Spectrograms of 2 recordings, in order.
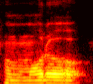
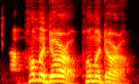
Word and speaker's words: Pomodoro: I forgot how to pronounce it. Promoto, where you take breaks basically on every. Pomodoro. Exactly. Yeah.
